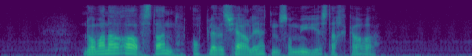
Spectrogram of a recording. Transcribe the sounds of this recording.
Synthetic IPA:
nɔʁmɑnɑːʁɑːʋst̪ɑnɔpleːʋəsçæːʁlɪheːt̪n̩sɔmmyːəst̪æʁkɑʁə

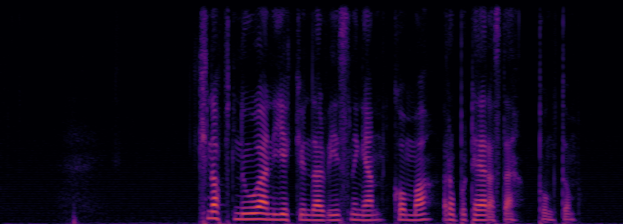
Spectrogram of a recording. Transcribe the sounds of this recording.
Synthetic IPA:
kʰnɑpt̪nuːənjɪkʉnd̪əɾʋiːsnɪŋənkʰɔmɑɾɑpʊʈʰeːɾʔɑ̰st̪ə̰pʰʊŋkt̪ʊm

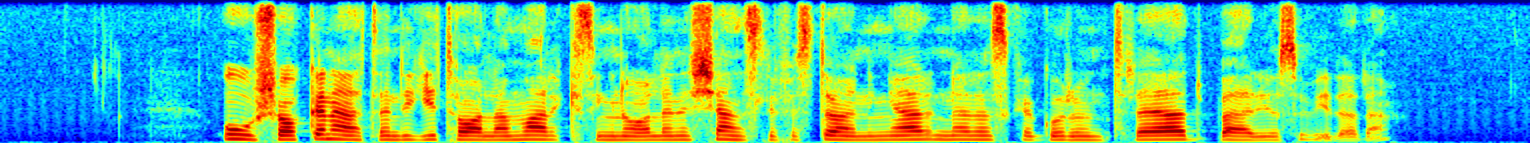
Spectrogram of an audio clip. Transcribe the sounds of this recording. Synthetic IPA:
uːʂɑːkənæɾat̪̚d̪ɛnd̪ɪɡɪt̪ʰɑːlamaɾksɪŋnɑːlənæɕɛnslɪfœʂt̪œːɳɪŋaɾnæɖɛnskaɡoːɾɵnt̪ʰːɾɛːd̪bæɾjɔsɔvḭːd̪aɾə̰

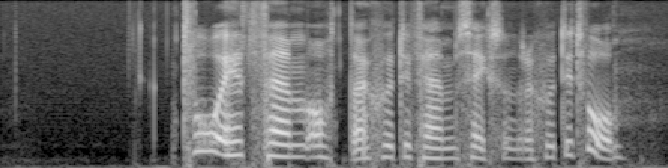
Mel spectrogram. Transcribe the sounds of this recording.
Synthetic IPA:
t̪ʰvoːɛt̪ːfɛmɔt̪ːaɧɵt̪ːɪfɛmːsɛkshɵnd̪ɾaɧɵt̪ːɪt̪ʰvoː

